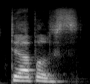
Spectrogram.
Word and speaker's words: tuple: Tuples. I pronounce it tuples, but tuples.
